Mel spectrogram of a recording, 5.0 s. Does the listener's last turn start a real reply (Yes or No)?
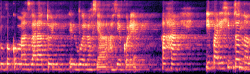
No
